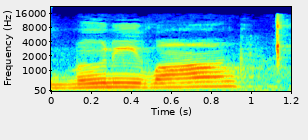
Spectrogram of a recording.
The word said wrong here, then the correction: Money Long: Oh, Money Long.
